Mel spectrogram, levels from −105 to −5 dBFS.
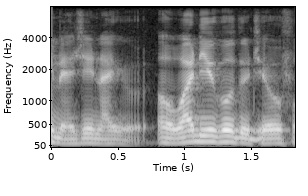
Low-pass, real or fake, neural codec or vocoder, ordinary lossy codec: none; real; none; none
